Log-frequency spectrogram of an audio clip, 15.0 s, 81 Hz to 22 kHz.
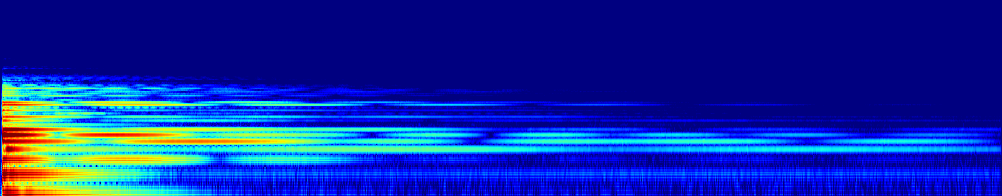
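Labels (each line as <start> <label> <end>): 0.0 A loud piano note fades away. 15.0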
